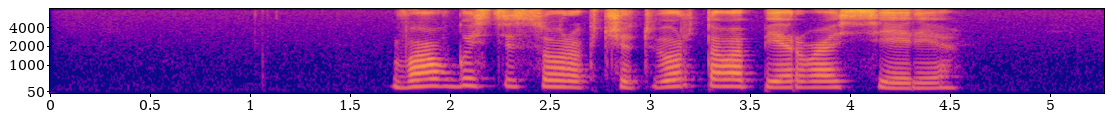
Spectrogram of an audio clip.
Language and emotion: Russian, neutral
